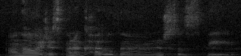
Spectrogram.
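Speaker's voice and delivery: very soft little aside; hushed, adoring murmur; tender cooing. Real, not acted. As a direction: coo softly, as over something cute. Cooing over cute dolls.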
